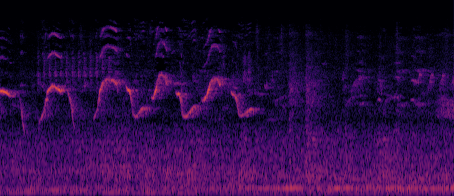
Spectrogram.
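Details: Song of a Chinese hwamei, described as singing well with an even voice: looping, rolling whistled phrases that rise and drop, repeated about twice a second, over constant background hum.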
